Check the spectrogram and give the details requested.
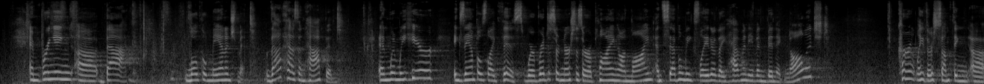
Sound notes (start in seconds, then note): none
